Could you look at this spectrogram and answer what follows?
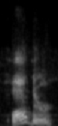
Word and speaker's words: father: the word father a father what makes this a trick word f a well the a makes the o sound V that's the main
